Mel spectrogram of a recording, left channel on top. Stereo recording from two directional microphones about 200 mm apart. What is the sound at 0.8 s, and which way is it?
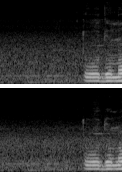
Speech, 25° left (ahead or behind).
